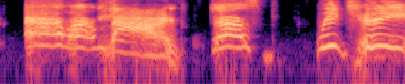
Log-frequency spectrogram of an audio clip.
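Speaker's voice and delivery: very high, slow, drawn-out, tired-sounding voice. Showing how the comic should be heard: high-pitched Cobra Commander voice. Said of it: "that high pitch".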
